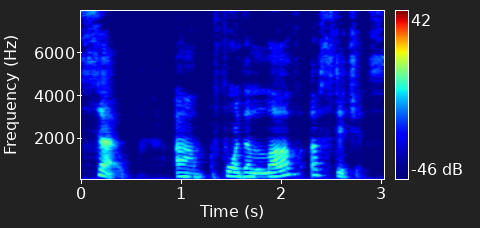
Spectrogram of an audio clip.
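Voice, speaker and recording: A woman is speaking. She has a Southern US accent. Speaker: cross-stitch video blogger. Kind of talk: casual chat. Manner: chatty, talkative.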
